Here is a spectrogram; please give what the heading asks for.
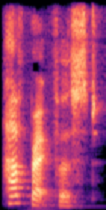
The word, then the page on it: have breakfast: British English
